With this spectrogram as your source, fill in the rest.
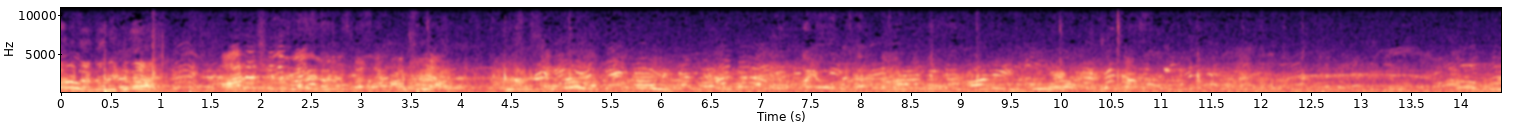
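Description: Children shout and call out to each other.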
